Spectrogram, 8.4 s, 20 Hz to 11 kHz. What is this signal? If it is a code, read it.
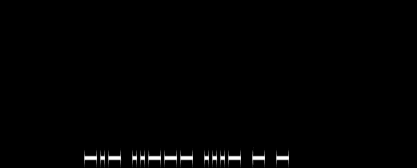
Morse code, heard as a keyed tone, about 15 wpm, 700 Hz. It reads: K2VTT
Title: USA Call Signs - 5 Characters - Repeated 2x - 15wpm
